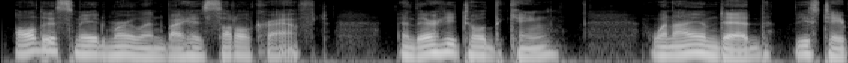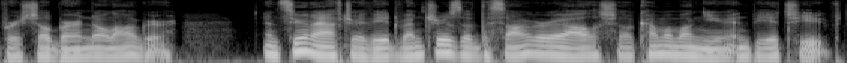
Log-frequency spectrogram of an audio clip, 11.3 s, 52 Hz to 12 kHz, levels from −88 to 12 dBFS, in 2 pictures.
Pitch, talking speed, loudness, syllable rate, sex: 105 Hz, 205 wpm, -18 LUFS, 5.7 syllables/s, male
